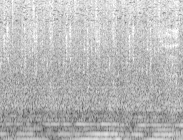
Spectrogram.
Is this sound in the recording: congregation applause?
no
